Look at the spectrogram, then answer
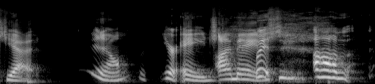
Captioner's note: laughs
